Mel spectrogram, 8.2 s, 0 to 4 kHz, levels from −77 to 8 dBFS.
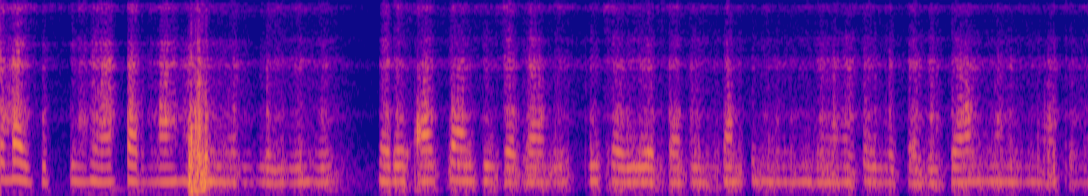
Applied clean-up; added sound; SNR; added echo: neural mask model RNNoise.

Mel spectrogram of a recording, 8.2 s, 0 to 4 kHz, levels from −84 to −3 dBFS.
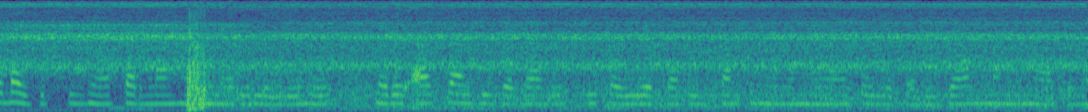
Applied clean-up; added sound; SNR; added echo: none; Hiss / Fire; -4 dB; none.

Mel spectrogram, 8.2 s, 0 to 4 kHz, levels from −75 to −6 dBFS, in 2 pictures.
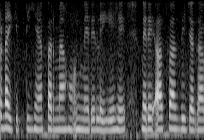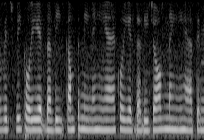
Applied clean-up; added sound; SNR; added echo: none; none; none; none.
